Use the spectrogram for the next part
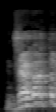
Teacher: ज और त के तुलना में दोस्तों ग पर अधिक बल है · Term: बलाघात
